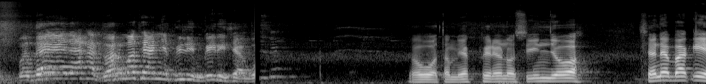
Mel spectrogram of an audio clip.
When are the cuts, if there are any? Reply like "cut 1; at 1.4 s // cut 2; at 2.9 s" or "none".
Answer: cut 1; at 2.5 s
